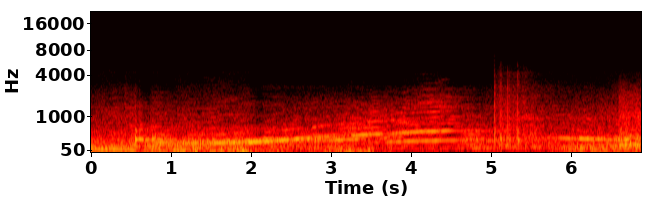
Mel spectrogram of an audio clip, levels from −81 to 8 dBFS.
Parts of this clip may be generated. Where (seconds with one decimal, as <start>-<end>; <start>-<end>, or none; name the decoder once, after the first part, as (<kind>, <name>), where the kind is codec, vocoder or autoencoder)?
0.0-2.4 (codec, SNAC); 3.1-6.0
